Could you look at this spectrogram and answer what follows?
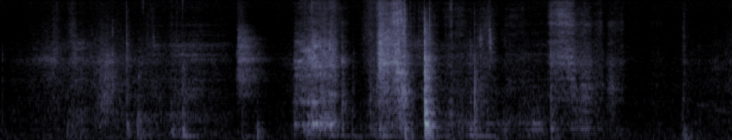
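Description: A rotary cutter slices fabric strips on a cutting mat for a quilted spring mug rug, giving a few soft scraping swipes with brief crisp rasps in the middle, close but quiet.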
